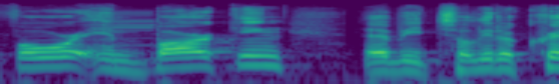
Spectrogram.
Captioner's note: buzzer beeps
